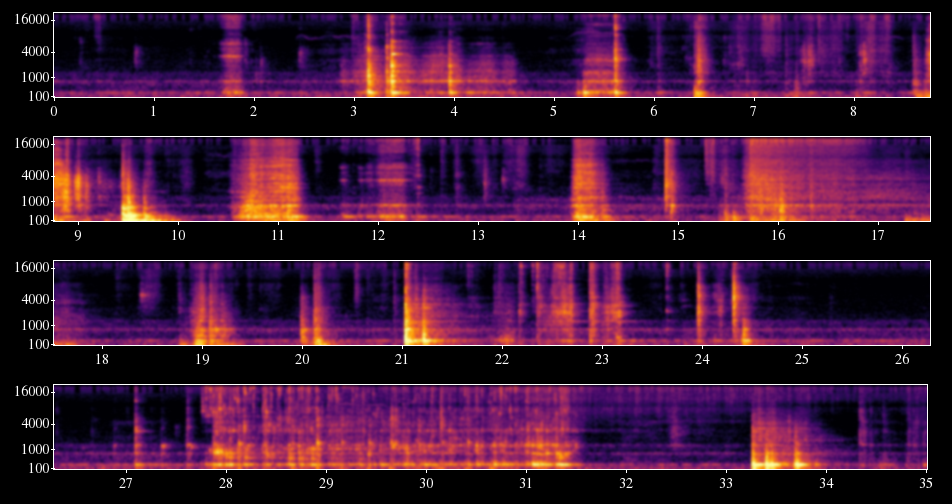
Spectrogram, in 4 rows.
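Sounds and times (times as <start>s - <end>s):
water running: 27.7s - 32.8s
dishes knocking and clinking: 33.3s - 34.0s.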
